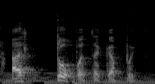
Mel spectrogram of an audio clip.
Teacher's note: Если два согласных звука встречаются, да? От топота, там два «т», произносится не как два звука, а как один звук, но с задержкой.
